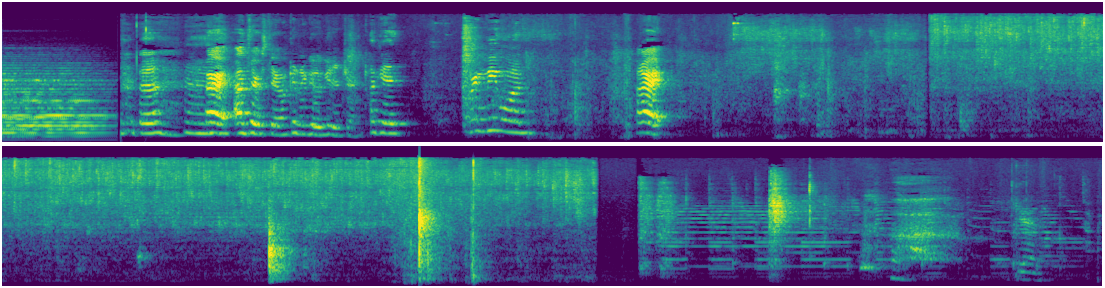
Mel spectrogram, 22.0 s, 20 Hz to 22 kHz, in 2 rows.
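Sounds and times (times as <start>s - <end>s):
background music with sustained notes: 0.0s - 1.2s, 17.7s - 22.0s
water running from a tap: 7.1s - 17.0s.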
